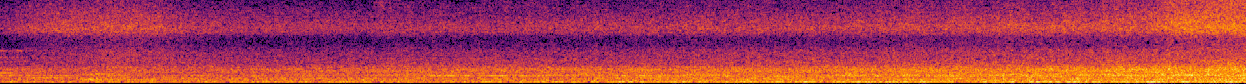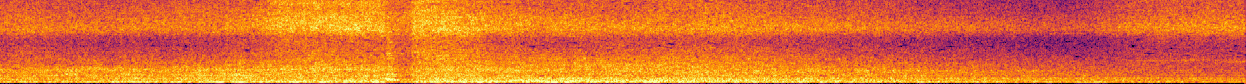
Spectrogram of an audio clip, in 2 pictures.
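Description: Diesel locomotive hauling a passenger train along a station platform, its engine and wheels growing louder as it draws level and passes close by about eight seconds in, then easing off as the coaches roll past.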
